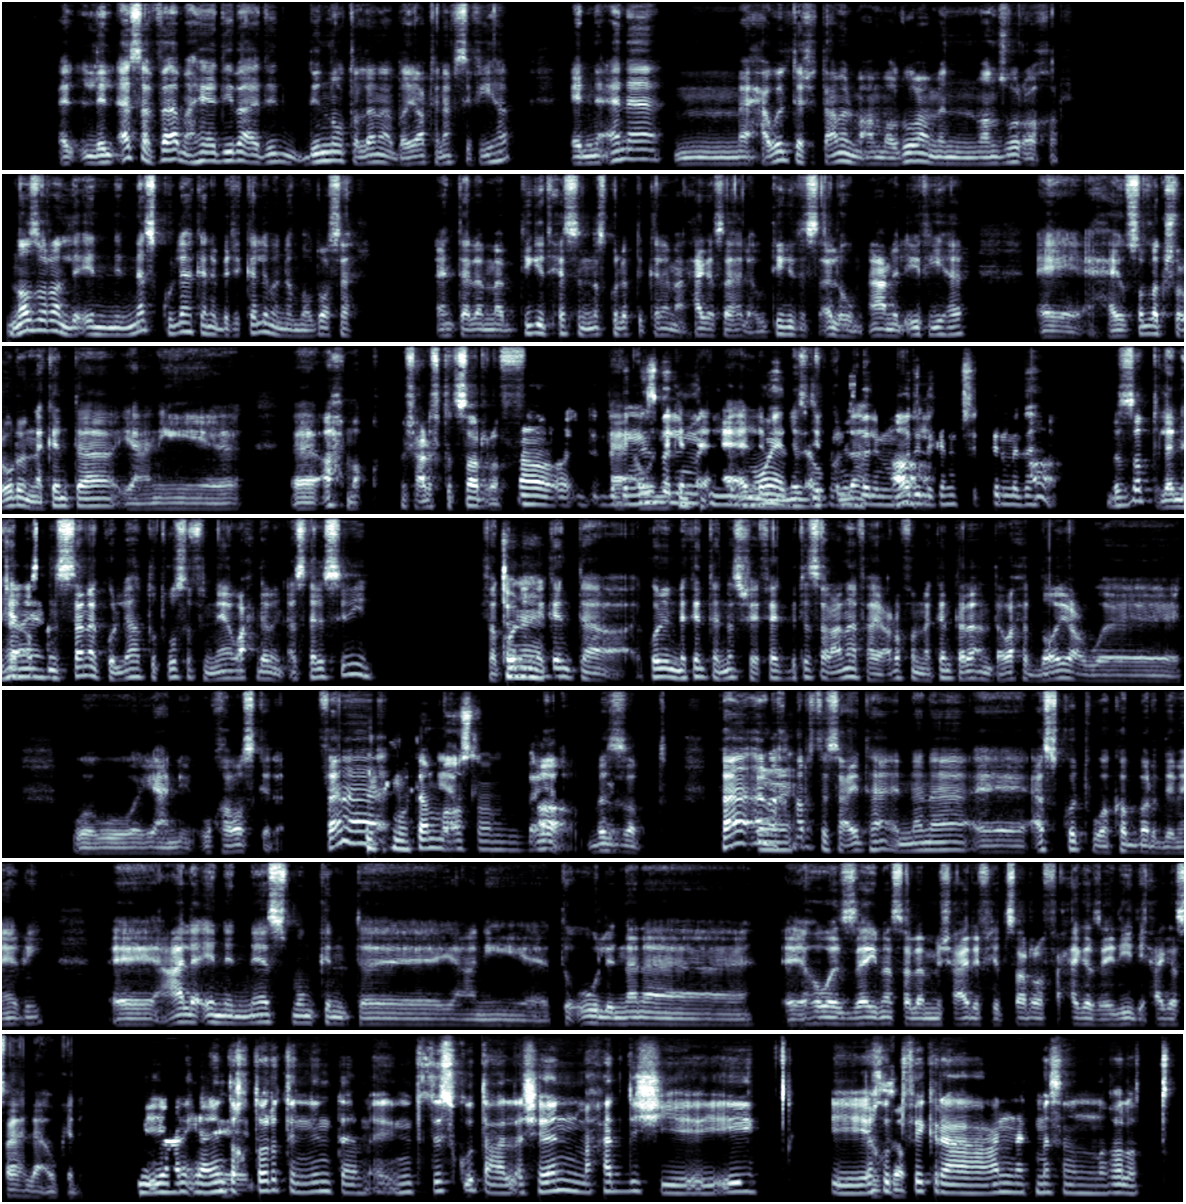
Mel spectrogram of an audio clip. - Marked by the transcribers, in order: in English: "الترم"; tapping; unintelligible speech; tsk
- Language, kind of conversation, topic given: Arabic, podcast, إيه المرة اللي حسّيت فيها إنك تايه عن نفسك، وطلعت منها إزاي؟
- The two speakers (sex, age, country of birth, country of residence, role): male, 20-24, Egypt, Egypt, host; male, 30-34, Egypt, Egypt, guest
